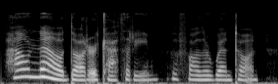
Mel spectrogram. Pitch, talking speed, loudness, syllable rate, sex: 240 Hz, 170 wpm, -18 LUFS, 5.3 syllables/s, female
